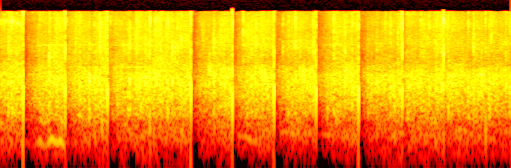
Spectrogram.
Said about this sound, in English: And yesterday, you announced the launch of the new spectacles. Can we get a round of applause, everyone? And not only that, everyone here gets spectacles, so also a round of applause for that.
